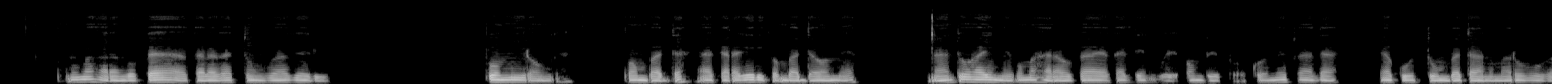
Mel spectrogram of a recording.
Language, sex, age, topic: Oshiwambo, male, 18-24, agriculture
